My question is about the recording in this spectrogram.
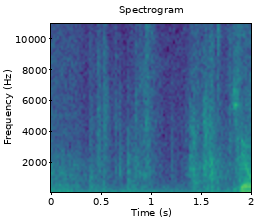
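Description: Quiet room tone with a faint, steady low hum, then a man's voice starting near the end.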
